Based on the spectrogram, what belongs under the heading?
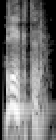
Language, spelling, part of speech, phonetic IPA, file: Russian, ректор, noun, [ˈrʲektər], Ru-ректор.ogg
- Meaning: 1. chancellor, president, rector (of a university) 2. rector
